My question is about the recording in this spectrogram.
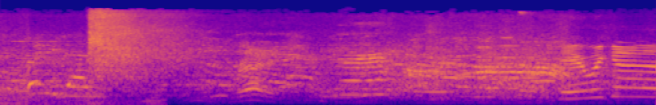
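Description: A sharp hiss, about half a second long, half a second in, as the mine-train roller coaster is dispatched from its station: typical of the train's air brakes releasing. Voices follow.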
